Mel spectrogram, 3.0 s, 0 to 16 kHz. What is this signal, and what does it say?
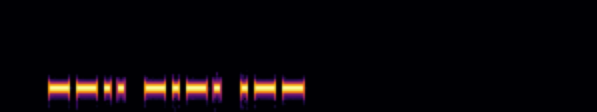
Morse code, heard as a keyed tone, about 36 wpm, 700 Hz. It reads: ZCW
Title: USA Call Sign Postfixes - 3 Letters 35wpm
